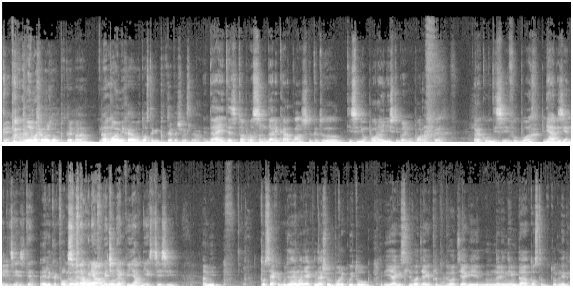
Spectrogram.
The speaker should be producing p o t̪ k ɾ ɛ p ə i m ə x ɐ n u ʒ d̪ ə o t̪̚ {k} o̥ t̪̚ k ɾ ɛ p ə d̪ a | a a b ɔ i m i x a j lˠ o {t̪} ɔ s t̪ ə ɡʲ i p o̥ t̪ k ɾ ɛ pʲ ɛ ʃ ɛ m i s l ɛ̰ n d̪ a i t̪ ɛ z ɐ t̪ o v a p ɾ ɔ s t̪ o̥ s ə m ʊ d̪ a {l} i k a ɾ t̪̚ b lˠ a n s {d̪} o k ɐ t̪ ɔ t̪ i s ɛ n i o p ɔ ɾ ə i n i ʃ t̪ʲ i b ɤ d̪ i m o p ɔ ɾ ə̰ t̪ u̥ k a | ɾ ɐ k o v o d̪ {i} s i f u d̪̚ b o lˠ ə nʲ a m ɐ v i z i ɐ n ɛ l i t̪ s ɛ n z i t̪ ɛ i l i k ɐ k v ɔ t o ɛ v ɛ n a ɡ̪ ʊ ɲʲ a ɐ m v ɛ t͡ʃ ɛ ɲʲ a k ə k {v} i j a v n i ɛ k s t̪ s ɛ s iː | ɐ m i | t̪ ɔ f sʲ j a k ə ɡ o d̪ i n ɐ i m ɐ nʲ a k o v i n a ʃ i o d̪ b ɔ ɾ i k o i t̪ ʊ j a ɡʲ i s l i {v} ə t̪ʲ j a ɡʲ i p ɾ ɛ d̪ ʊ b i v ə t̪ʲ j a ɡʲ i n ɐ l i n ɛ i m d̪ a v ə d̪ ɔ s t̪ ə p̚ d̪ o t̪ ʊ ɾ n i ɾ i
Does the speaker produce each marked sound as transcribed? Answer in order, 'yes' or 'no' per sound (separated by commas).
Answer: no, no, yes, yes, yes, yes, yes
